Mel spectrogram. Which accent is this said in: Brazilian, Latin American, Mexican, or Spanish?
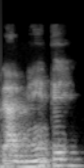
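Latin American. It is said with a Latin American accent. "Latin Americans would say something like realmente"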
